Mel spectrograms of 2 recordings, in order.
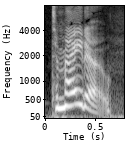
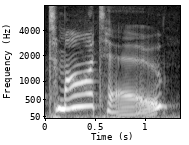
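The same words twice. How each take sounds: First: "tomato" with an "ay": to-MAY-to; American "tomato", middle vowel rhymes with day; American pronunciation. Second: "tomato" with a broad "ah": to-MAH-to; British "tomato", long open middle vowel; British pronunciation. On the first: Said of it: "a full-on American". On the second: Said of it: "I learned that tomato". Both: Shown as a demonstration.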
